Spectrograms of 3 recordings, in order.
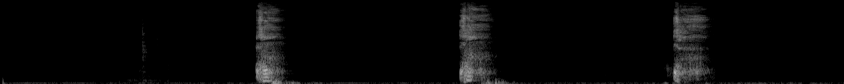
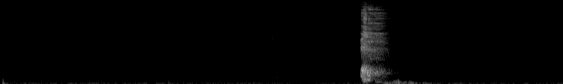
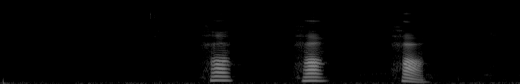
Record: three_cough_length: 8.4 s
three_cough_amplitude: 12125
three_cough_signal_mean_std_ratio: 0.26
cough_length: 5.6 s
cough_amplitude: 6963
cough_signal_mean_std_ratio: 0.18
exhalation_length: 5.2 s
exhalation_amplitude: 2475
exhalation_signal_mean_std_ratio: 0.32
survey_phase: alpha (2021-03-01 to 2021-08-12)
age: 45-64
gender: Female
wearing_mask: 'No'
symptom_none: true
smoker_status: Current smoker (1 to 10 cigarettes per day)
respiratory_condition_asthma: false
respiratory_condition_other: false
recruitment_source: REACT
submission_delay: 2 days
covid_test_result: Negative
covid_test_method: RT-qPCR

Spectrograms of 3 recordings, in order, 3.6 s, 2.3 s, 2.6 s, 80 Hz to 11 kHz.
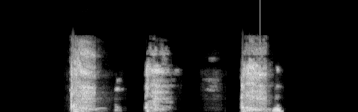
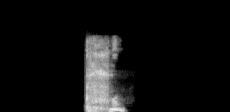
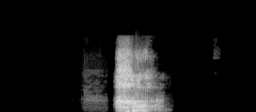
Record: three_cough_length: 3.6 s
three_cough_amplitude: 32767
three_cough_signal_mean_std_ratio: 0.39
cough_length: 2.3 s
cough_amplitude: 27508
cough_signal_mean_std_ratio: 0.33
exhalation_length: 2.6 s
exhalation_amplitude: 31288
exhalation_signal_mean_std_ratio: 0.29
survey_phase: beta (2021-08-13 to 2022-03-07)
age: 65+
gender: Male
wearing_mask: 'No'
symptom_cough_any: true
symptom_runny_or_blocked_nose: true
smoker_status: Never smoked
respiratory_condition_asthma: false
respiratory_condition_other: false
recruitment_source: REACT
submission_delay: 4 days
covid_test_result: Negative
covid_test_method: RT-qPCR
influenza_a_test_result: Negative
influenza_b_test_result: Negative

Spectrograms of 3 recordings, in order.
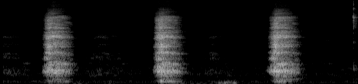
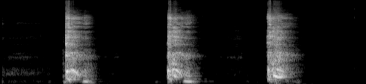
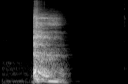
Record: exhalation_length: 3.6 s
exhalation_amplitude: 19311
exhalation_signal_mean_std_ratio: 0.36
three_cough_length: 3.7 s
three_cough_amplitude: 32768
three_cough_signal_mean_std_ratio: 0.34
cough_length: 1.3 s
cough_amplitude: 32768
cough_signal_mean_std_ratio: 0.38
survey_phase: beta (2021-08-13 to 2022-03-07)
age: 45-64
gender: Male
wearing_mask: 'No'
symptom_none: true
smoker_status: Never smoked
respiratory_condition_asthma: false
respiratory_condition_other: false
recruitment_source: REACT
submission_delay: 2 days
covid_test_result: Negative
covid_test_method: RT-qPCR
influenza_a_test_result: Negative
influenza_b_test_result: Negative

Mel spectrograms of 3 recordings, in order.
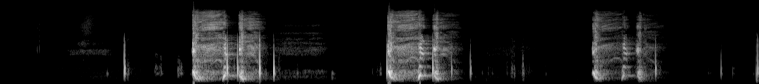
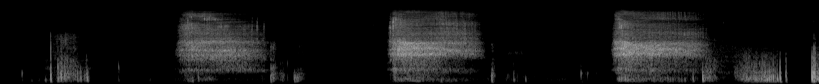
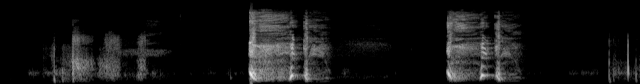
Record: three_cough_length: 7.6 s
three_cough_amplitude: 32768
three_cough_signal_mean_std_ratio: 0.28
exhalation_length: 8.2 s
exhalation_amplitude: 9956
exhalation_signal_mean_std_ratio: 0.5
cough_length: 6.4 s
cough_amplitude: 32768
cough_signal_mean_std_ratio: 0.27
survey_phase: beta (2021-08-13 to 2022-03-07)
age: 45-64
gender: Female
wearing_mask: 'No'
symptom_cough_any: true
symptom_sore_throat: true
symptom_onset: 13 days
smoker_status: Ex-smoker
respiratory_condition_asthma: false
respiratory_condition_other: false
recruitment_source: REACT
submission_delay: 8 days
covid_test_result: Negative
covid_test_method: RT-qPCR
influenza_a_test_result: Negative
influenza_b_test_result: Negative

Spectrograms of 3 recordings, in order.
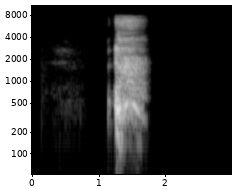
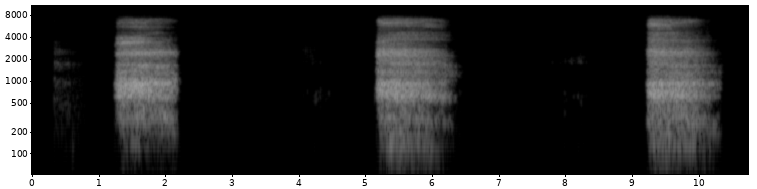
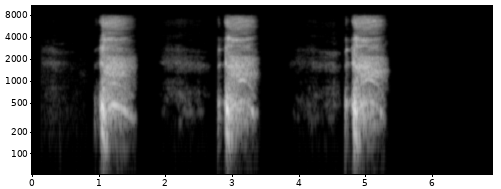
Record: cough_length: 3.0 s
cough_amplitude: 14502
cough_signal_mean_std_ratio: 0.28
exhalation_length: 10.8 s
exhalation_amplitude: 1313
exhalation_signal_mean_std_ratio: 0.42
three_cough_length: 6.9 s
three_cough_amplitude: 15067
three_cough_signal_mean_std_ratio: 0.32
survey_phase: alpha (2021-03-01 to 2021-08-12)
age: 18-44
gender: Male
wearing_mask: 'No'
symptom_none: true
smoker_status: Ex-smoker
respiratory_condition_asthma: false
respiratory_condition_other: false
recruitment_source: REACT
submission_delay: 1 day
covid_test_result: Negative
covid_test_method: RT-qPCR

